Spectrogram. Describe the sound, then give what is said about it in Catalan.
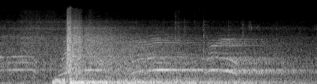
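A navy detonation of an explosive device underwater, a few metres from the shore: one sudden, loud, deep boom followed by a long rumbling roar that slowly fades. “van detonar ahir fa 24 hores, cap a les 12 del migdia, va explotar dins de l'aigua, però això sí, a pocs metres de la vora de la mà. Així va sonar l'explosió, la detonació d'aquest artefacte.”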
